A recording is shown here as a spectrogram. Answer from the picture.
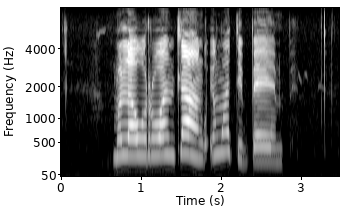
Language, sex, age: Tsonga, female, 23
